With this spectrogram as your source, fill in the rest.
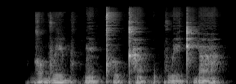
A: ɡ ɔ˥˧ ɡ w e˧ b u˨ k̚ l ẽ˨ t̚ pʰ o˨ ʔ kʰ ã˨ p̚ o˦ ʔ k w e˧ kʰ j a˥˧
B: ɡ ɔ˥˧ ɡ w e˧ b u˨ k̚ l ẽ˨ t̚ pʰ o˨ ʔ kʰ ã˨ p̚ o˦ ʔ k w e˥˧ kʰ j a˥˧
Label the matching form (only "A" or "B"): A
